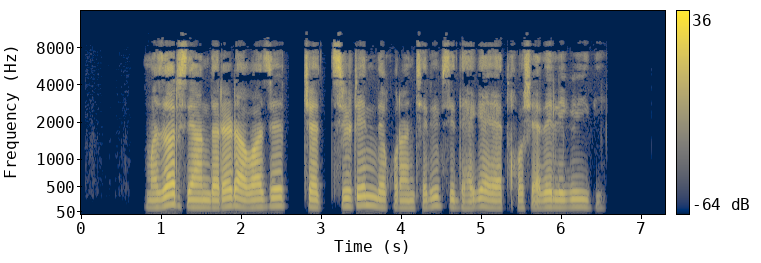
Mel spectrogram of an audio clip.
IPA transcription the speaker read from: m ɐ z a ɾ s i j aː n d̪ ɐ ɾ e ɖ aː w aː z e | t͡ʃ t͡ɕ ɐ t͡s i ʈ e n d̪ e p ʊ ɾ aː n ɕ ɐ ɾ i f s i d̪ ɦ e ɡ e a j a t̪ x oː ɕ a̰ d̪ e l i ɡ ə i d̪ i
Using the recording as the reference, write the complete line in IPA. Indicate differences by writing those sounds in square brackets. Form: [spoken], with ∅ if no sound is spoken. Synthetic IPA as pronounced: m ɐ z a ɾ s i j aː n d̪ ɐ ɾ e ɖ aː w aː z e | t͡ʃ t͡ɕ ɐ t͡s i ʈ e n d̪ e [q] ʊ ɾ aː n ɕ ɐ ɾ i f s i d̪ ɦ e ɡ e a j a t̪ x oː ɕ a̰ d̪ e l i ɡ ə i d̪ i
